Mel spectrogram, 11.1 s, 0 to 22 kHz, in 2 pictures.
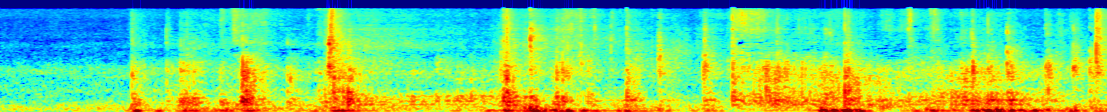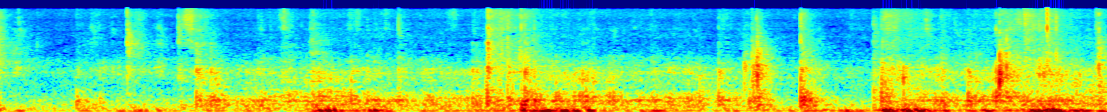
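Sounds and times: ball rolling on plastic track: 0:00.7 - 0:11.0.

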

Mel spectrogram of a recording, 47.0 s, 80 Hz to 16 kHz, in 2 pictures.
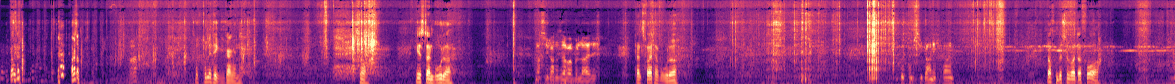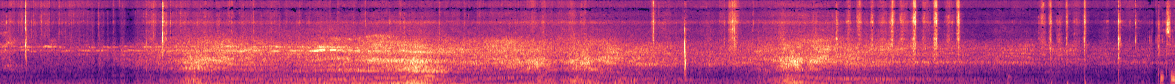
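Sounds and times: low rumble: 0:22.0 - 0:37.8.

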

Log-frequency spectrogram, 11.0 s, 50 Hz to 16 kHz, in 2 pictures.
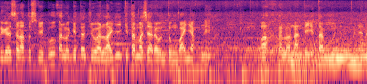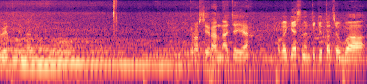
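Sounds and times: vehicle engine running: 0:02.2 - 0:11.0.

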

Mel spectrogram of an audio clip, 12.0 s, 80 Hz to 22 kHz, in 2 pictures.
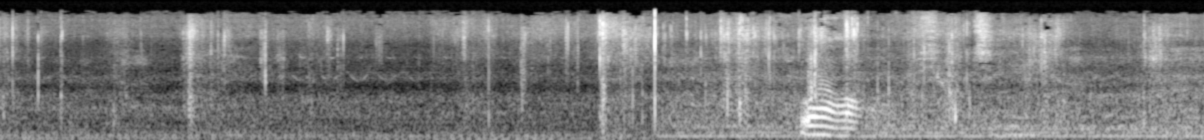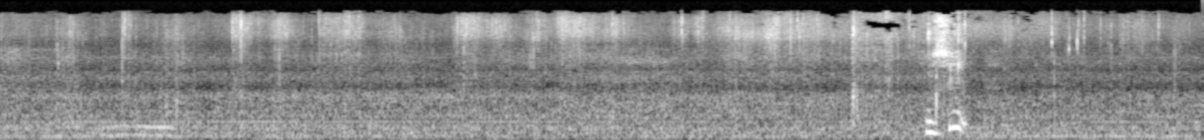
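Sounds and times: footsteps on gritty pavement: 0:00.0 - 0:12.0
low hum: 0:00.0 - 0:12.0.

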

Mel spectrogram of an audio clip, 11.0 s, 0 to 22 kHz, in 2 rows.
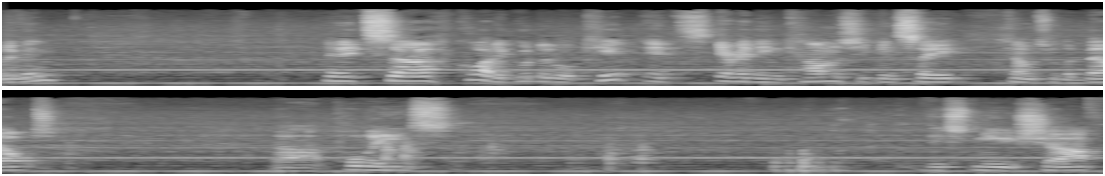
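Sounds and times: steady low hum: 0:00.0 - 0:11.0
metal parts knocking on tabletop: 0:08.4 - 0:08.8, 0:09.4 - 0:09.8.

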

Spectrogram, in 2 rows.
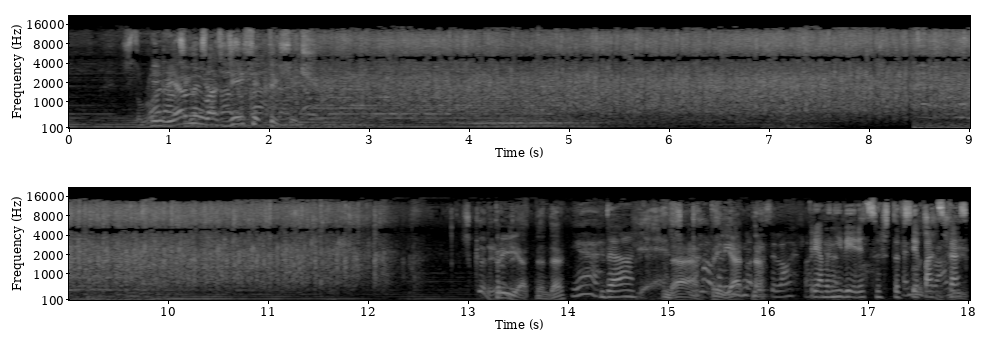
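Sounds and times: studio audience applauding: 0:01.2 - 0:12.9.

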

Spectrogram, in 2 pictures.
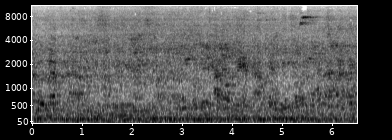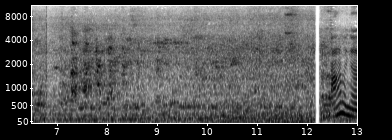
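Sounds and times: indistinct voices: 0:00.0 - 0:13.0
rumble of motor vehicles: 0:00.0 - 0:13.0.

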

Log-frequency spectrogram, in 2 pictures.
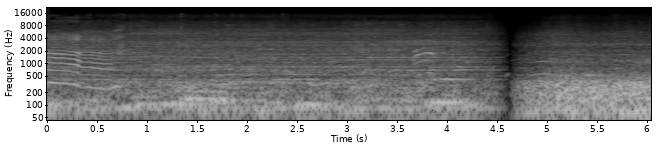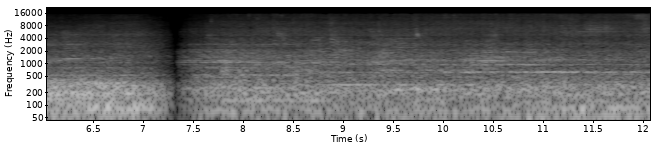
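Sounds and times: roller coaster rumbling on track: 0:00.0 - 0:12.0.

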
